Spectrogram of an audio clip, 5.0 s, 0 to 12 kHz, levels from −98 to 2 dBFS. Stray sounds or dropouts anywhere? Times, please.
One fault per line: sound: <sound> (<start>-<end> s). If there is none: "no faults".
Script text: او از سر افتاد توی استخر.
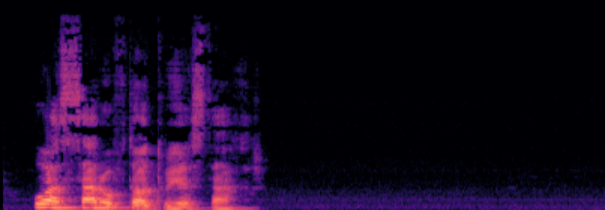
no faults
